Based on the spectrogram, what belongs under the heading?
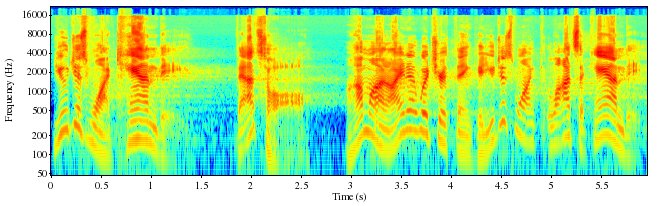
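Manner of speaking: loud teasing accusation; playful teasing. Pretend. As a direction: call them out with a grin. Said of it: "my first response is going to be".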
